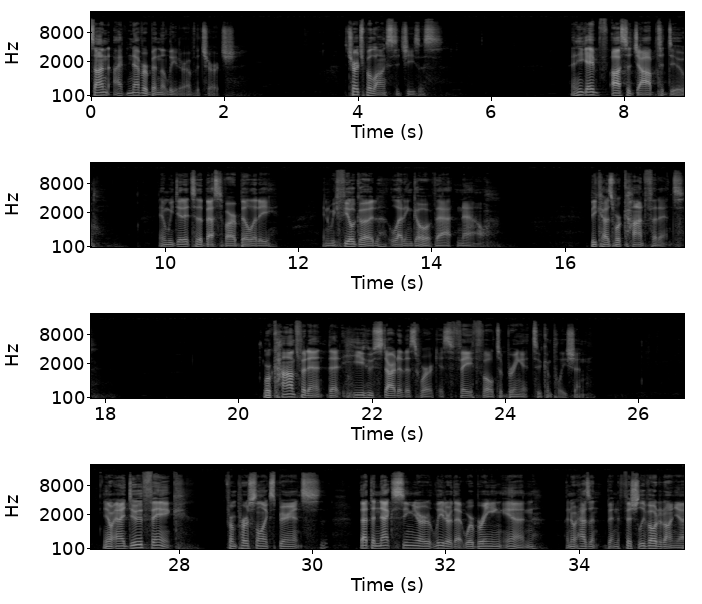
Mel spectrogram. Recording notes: This service was recorded in its entirety for those who could not attend.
